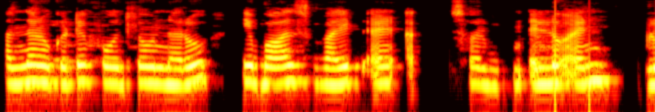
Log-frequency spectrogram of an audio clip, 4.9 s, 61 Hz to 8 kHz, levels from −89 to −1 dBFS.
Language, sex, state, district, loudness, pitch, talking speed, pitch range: Telugu, female, Telangana, Karimnagar, -17 LUFS, 220 Hz, 170 wpm, 210-235 Hz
